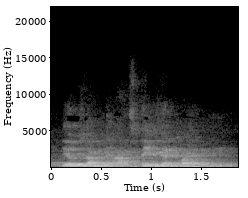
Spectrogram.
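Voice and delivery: very low-pitched plea for mercy; humble prayer. Acted. Believer begging God for mercy, humble low prayer. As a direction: pray it low, sinking at the end. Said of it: "Você vai orar".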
